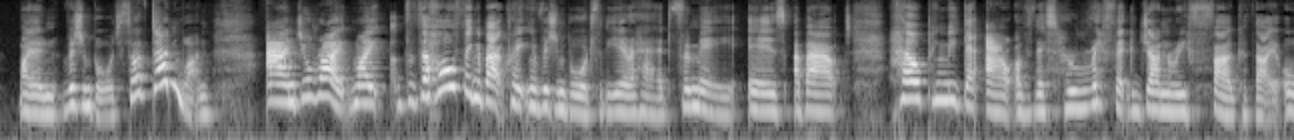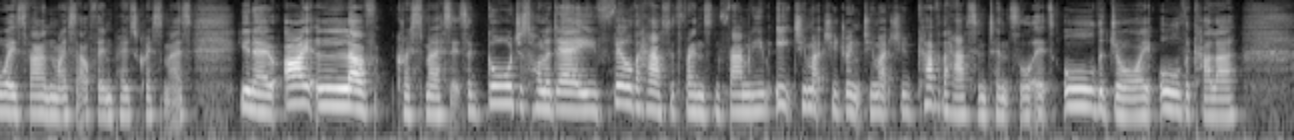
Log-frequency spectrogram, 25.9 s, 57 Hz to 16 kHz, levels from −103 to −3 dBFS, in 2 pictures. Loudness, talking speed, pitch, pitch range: -22 LUFS, 200 wpm, 190 Hz, 170-235 Hz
